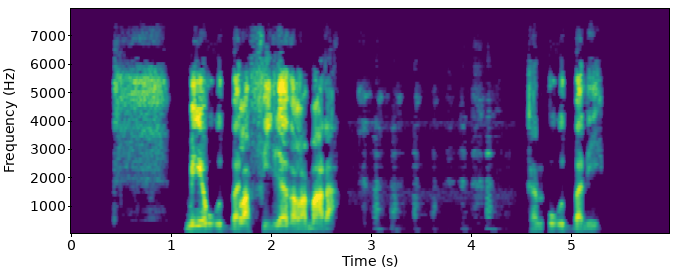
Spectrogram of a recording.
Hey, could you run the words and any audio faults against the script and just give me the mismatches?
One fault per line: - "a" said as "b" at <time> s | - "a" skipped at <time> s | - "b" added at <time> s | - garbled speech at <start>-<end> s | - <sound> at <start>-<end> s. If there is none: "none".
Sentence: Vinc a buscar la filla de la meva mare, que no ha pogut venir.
- "buscar" said as "pogut" at 1.4 s
- "meva" skipped at 2.4 s
- laugh at 2.9-4.4 s
- "no" skipped at 4.7 s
